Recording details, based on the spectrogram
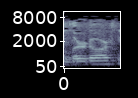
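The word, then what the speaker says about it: Lerdorf: Laydorf, is that, am I pronouncing it correctly? – I say Lurdorf, but, yeah.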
